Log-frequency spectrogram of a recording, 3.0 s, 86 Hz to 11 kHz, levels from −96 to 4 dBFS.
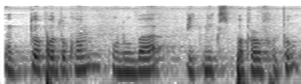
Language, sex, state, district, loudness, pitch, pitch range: Assamese, male, Assam, Sonitpur, -20 LUFS, 190 Hz, 185-205 Hz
